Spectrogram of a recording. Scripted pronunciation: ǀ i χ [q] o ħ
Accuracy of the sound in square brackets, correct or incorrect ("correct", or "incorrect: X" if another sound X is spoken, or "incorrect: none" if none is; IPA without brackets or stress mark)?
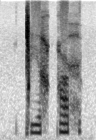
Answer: correct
